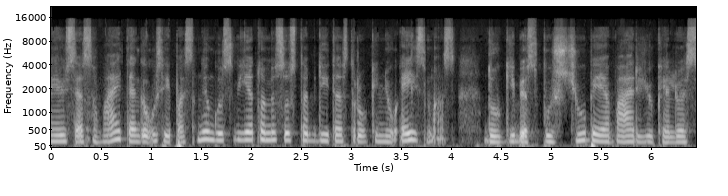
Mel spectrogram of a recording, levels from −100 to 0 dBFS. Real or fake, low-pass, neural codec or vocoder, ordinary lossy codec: fake; 14.4 kHz; vocoder, 44.1 kHz, 128 mel bands, Pupu-Vocoder; Opus, 16 kbps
